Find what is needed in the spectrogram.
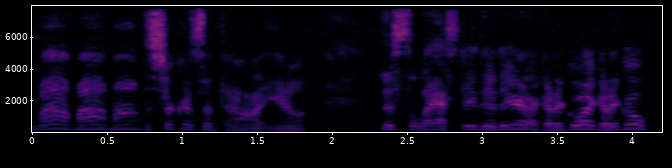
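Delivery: put-on high-pitched, urgent kid pleading; excited little boy. Boy begs mom to see the circus, excitedly. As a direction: play a boy bursting to get out the door. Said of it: "all excited".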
